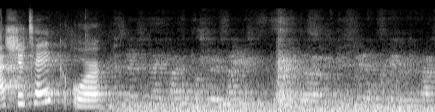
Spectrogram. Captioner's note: student speaking quietly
